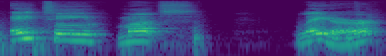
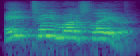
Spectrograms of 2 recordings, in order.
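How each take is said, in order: First: Eighteen months drawn out slowly, pause before later; slow dramatic reveal. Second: Said in the usual way. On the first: Shown as a demonstration. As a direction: stretch eighteen months, hold, then later. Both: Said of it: "here's the part that's really, really crazy".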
